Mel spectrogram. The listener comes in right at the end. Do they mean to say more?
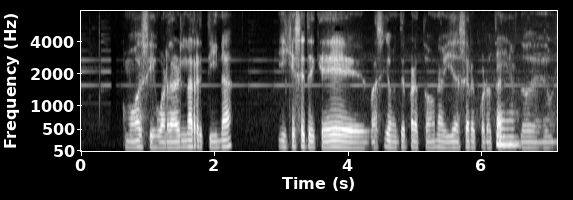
No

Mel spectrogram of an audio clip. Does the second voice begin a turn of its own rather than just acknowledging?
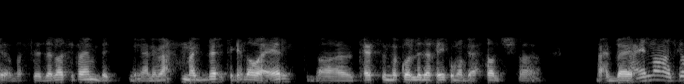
Yes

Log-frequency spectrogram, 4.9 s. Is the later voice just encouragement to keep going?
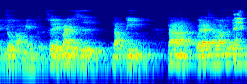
Yes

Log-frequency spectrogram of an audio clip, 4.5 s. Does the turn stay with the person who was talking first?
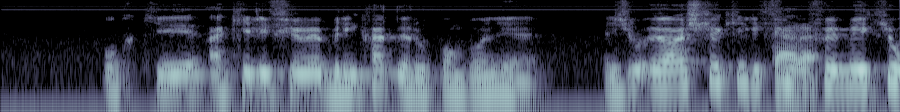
Yes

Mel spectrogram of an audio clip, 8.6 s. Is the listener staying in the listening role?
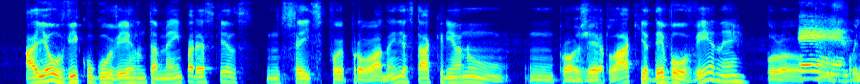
No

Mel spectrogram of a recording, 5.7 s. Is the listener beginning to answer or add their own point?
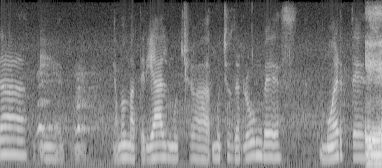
Yes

